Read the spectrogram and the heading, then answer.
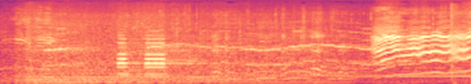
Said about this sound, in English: The police car pulls away from the van.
